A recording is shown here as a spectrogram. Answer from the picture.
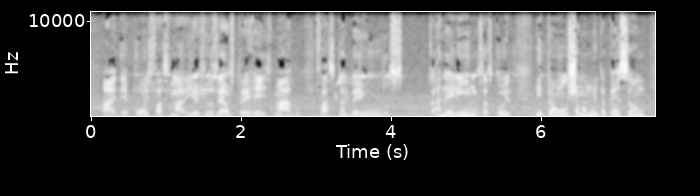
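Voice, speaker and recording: A man with a fairly high pitch speaks at a moderate pace. His intonation is lively, and there is noticeable background noise. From Ceará backlands, Pentecoste (Brazil). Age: 50s. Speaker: gardener and woodcarving artisan. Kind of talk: interview.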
